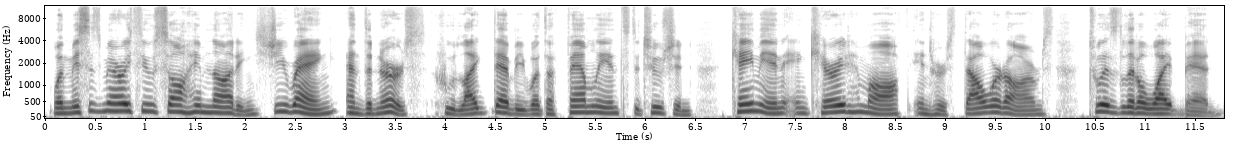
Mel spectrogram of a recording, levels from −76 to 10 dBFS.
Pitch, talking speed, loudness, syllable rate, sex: 160 Hz, 160 wpm, -18 LUFS, 4.5 syllables/s, male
